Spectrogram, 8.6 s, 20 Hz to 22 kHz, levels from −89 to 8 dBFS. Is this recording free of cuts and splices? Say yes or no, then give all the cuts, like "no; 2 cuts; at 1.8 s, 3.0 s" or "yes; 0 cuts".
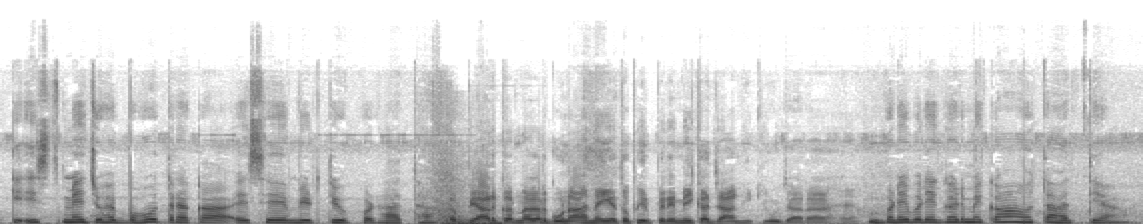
no; 2 cuts; at 3.4 s, 6.4 s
